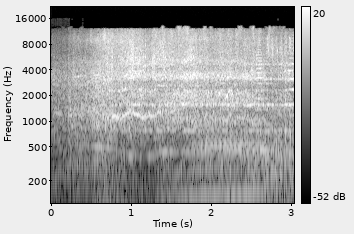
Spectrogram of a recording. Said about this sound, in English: they get into the front seats and Joe speeds away.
